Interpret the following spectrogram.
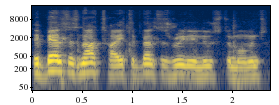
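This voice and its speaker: On his casual live stream, an older man talks fast about his printer, stumbling into restarts and fillers. His medium-pitched voice is a bit scratchy, and there's no room sound.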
